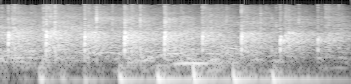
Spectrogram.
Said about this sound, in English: Are we going to clap it up for Dad? Clap it up for Dad.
